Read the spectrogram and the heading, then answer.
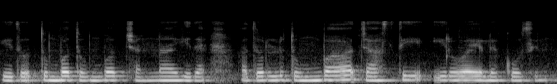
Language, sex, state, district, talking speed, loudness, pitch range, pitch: Kannada, female, Karnataka, Bellary, 95 wpm, -16 LUFS, 185-195 Hz, 185 Hz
